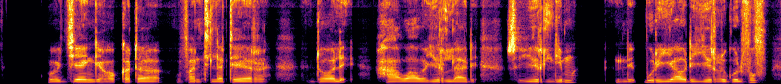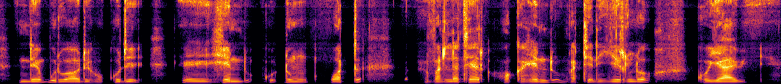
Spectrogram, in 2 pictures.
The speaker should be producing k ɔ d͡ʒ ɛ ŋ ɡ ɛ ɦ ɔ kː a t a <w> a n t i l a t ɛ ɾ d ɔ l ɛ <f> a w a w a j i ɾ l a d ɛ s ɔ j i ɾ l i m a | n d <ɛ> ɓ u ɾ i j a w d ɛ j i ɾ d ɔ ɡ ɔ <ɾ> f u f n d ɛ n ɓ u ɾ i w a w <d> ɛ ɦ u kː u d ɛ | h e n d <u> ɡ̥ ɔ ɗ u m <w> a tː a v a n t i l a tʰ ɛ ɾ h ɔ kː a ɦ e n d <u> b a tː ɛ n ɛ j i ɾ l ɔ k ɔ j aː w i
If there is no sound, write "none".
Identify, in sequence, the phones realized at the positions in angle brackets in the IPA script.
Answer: v, h, ɛ, l, d, u, w, u

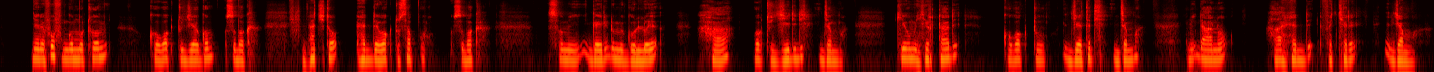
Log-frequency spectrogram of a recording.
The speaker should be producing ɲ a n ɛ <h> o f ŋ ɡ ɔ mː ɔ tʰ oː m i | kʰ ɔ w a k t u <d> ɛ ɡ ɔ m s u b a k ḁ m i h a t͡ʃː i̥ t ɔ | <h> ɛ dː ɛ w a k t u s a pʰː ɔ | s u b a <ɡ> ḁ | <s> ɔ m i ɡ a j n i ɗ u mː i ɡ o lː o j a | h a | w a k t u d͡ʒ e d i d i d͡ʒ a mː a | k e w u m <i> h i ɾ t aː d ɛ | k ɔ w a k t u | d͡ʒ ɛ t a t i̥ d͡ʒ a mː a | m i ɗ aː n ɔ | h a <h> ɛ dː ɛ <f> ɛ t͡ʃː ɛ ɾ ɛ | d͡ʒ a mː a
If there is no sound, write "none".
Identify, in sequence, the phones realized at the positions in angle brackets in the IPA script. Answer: f, d͡ʒ, h, k, s, i, h, f

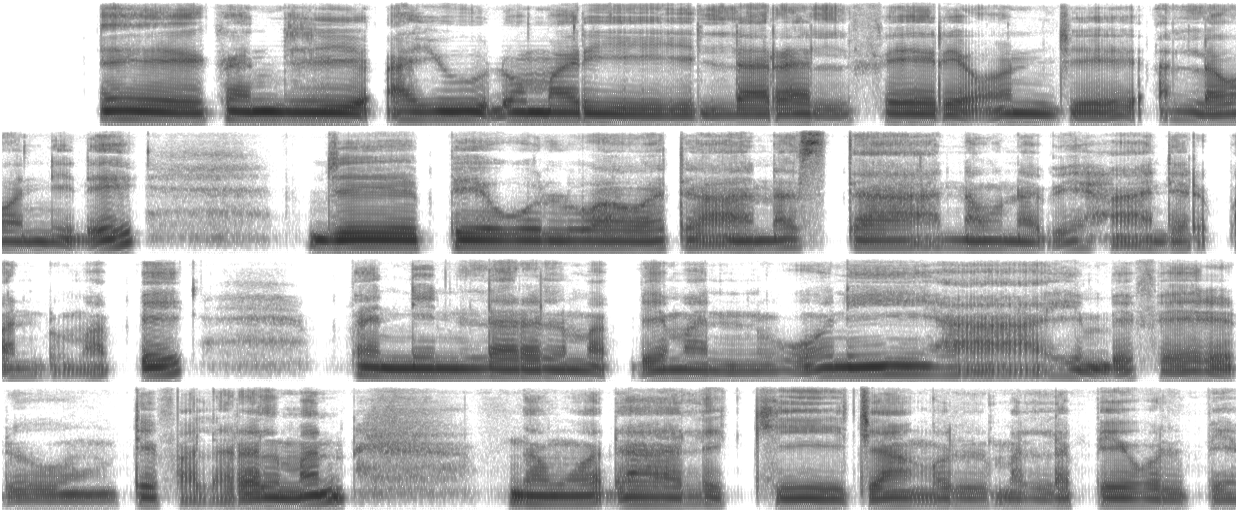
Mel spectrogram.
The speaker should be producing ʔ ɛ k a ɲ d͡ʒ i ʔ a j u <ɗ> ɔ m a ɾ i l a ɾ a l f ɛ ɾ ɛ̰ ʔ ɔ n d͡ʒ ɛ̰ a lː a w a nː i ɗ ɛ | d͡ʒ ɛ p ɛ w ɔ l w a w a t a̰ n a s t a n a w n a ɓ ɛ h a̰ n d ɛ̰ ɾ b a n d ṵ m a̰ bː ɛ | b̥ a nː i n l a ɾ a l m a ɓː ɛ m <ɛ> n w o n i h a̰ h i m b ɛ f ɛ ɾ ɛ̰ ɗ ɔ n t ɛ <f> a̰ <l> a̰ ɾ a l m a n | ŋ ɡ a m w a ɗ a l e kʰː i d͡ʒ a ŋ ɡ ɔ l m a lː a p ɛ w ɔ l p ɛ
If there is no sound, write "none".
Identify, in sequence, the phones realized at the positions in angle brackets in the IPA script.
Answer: ɗ, a, f, l

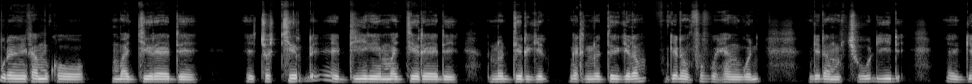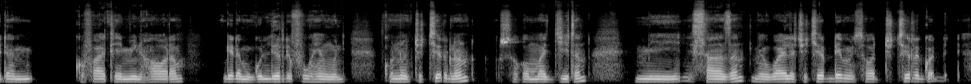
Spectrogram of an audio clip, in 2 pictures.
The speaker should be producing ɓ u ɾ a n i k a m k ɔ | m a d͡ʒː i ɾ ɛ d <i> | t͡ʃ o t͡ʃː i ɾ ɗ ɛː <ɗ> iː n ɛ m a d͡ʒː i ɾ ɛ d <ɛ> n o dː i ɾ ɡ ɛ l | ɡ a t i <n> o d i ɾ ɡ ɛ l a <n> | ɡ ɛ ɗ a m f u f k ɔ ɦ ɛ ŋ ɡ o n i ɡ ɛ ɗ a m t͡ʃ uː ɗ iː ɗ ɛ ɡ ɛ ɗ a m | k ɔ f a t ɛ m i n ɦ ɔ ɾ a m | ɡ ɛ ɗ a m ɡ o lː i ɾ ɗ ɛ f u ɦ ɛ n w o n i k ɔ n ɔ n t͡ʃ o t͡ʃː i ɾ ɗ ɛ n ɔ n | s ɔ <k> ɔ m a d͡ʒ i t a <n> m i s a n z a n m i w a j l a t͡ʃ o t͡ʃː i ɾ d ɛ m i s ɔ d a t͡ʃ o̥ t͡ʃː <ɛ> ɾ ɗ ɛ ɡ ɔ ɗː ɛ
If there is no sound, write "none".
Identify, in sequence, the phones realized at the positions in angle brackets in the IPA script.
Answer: ɛ, d, ɛ, n, m, k, n, i

